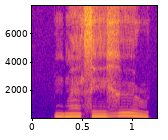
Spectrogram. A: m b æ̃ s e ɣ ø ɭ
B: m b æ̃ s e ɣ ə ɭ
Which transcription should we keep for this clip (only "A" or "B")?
A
